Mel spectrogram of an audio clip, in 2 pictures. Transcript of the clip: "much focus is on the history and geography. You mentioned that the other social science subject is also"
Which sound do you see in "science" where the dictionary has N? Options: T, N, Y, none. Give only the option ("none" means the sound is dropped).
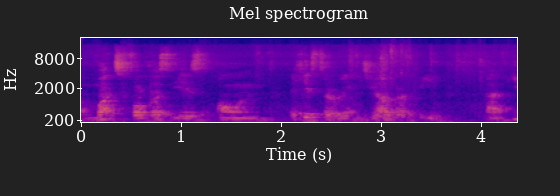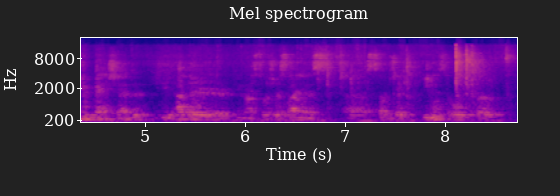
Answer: N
